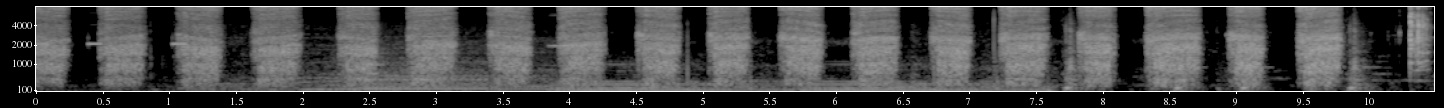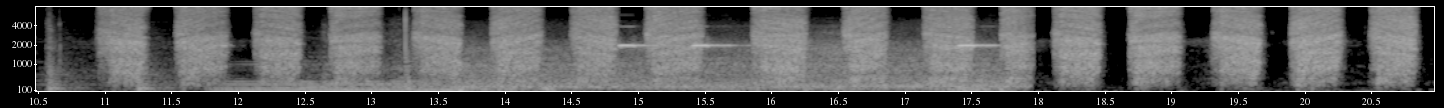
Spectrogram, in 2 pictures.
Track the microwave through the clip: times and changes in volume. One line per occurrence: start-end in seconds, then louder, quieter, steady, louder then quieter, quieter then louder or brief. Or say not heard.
0.2-18.0 louder.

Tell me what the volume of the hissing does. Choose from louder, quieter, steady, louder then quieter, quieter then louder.
louder.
